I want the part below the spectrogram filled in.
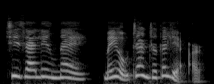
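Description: A woman's voice: extremely high pitch, expressive, brisk, a bit bright, pitched above the performer's own voice. A woman voicing a cheerful, reassuring middle-aged noble mistress, speaking in an eager way. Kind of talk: audiobook character reading.

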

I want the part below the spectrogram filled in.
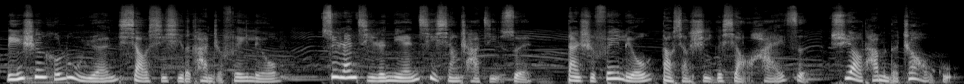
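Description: Expressive woman narrating an audiobook. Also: low-pitched, moderate pace, faint music behind. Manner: expressive, storytelling.

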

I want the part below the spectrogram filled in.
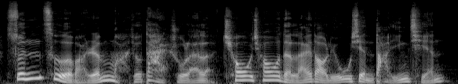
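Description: Lively male storyteller, dramatic, colloquial, wide-ranging pitch. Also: normal speed, husky. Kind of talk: traditional pingshu storytelling.

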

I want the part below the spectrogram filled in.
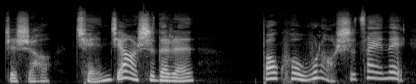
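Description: A woman narrating a children's story with an expressive, animated reading. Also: on the high side, unhurried, dry recording, clean studio sound.

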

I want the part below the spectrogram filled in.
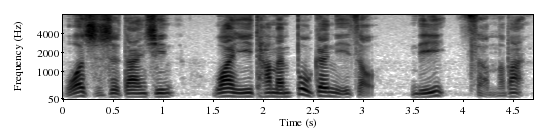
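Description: A man voicing an ailing old male leader who speaks in a hushed, anxious and slow way. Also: mid-range voice, lively intonation, no room sound, close to an everyday voice. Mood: worried.

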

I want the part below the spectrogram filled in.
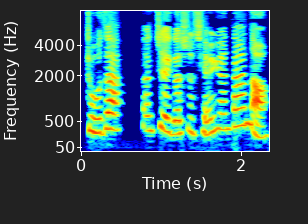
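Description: A woman voicing an eager, loyal little spirit-beast companion who talks in a chatty, excited way in an audiobook. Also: a little high, normal speed, slightly rough, dry recording.

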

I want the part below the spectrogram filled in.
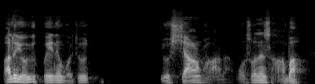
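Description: A man's voice: deep voice, quick pace, slightly rough. A young man with a Northeastern Chinese accent telling a rambling, slangy story to his stream audience from home. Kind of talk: casual storytelling livestream.

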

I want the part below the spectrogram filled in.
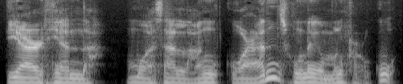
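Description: A man's voice: fairly low pitch, a little fast, no room sound, clean studio sound. A man narrating a classic folk tale in a chatty colloquial style, with asides to the listener. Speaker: storyteller.

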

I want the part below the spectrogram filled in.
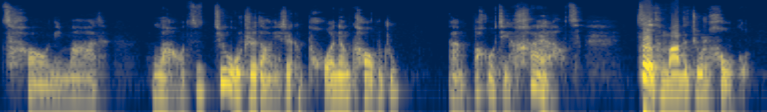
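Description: A man's voice: low voice, lively intonation, moderate pace, husky, exaggerated voice. A man voicing a snarling kidnapper thug. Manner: snarling, crude threats. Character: vicious male kidnapper thug, threatening.

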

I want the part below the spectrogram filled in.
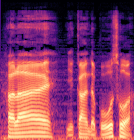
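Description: A man voicing an older gambling-house boss in an audiobook, gruff, slow and domineering. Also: lowish voice, a bit bright, soft background music, voice pushed down. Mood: gruff amused. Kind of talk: audiobook character voice.

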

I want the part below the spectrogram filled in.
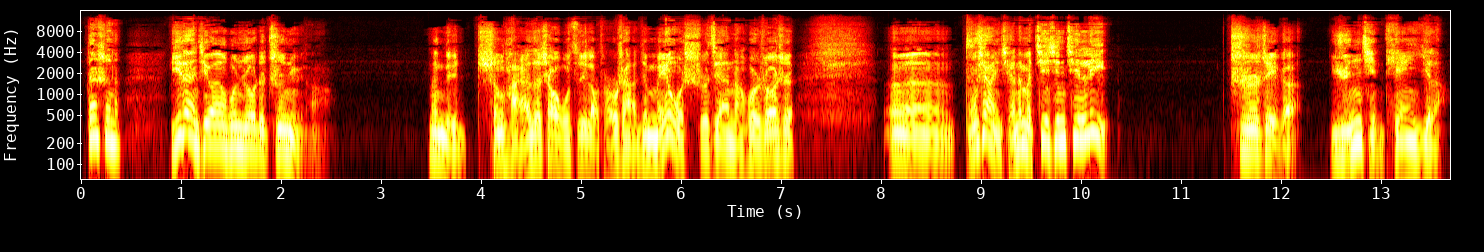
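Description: A man's voice: medium pitch, very animated, moderate pace, slightly rough, dry recording. A man, a radio host telling a legend in a teasing, joking way, chuckling often. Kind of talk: joking storytelling. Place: radio studio.

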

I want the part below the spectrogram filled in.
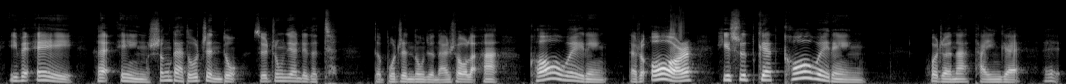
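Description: A man teaching spoken English. He explains pronunciation and repeats words slowly, drawn out to demonstrate, with frequent jumps in pitch for emphasis. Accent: Mandarin Chinese.

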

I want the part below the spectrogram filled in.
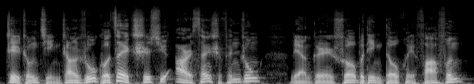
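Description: A man's voice: low voice, big pitch swings, brisk, darkish tone. A man narrating a mystery novel as an audiobook, in a dramatic, suspenseful reading. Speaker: audiobook reader.

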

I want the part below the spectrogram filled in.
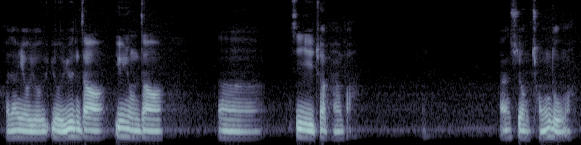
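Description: A man talking through a book's reading method in a casual, unscripted way, pausing often with fillers and restarting his sentences. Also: on the low side, little pitch movement, lo-fi sound. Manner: thinking aloud with many fillers and restarts. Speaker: book review narrator. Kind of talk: casual spoken book summary.

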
